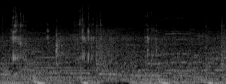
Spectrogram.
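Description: Background music, with a man biting and chewing a pickle in short, quiet crunches.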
